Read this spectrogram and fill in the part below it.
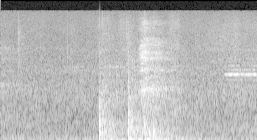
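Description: Heavy dumbbells thud down onto the floor.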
